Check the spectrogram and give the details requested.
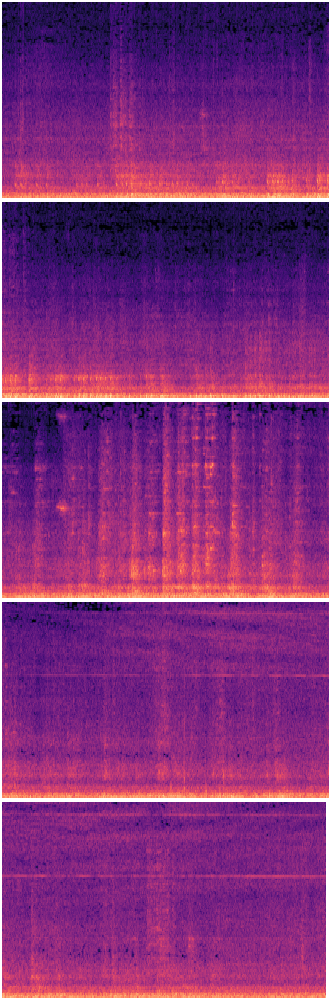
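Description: Freight train of side dump railcars rolling steadily past: a continuous low rumble of steel wheels on rail. About halfway through comes a run of sharp clickety-clack as the wheels cross rail joints.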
